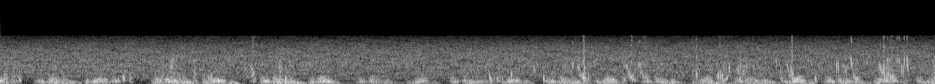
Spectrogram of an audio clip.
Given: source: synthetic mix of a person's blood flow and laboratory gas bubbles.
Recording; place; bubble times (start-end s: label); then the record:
Doppler ultrasound of blood flow; precordium
0.02-0.23 s: bubbles
1.10-1.35 s: bubbles
1.58-1.87 s: bubbles
1.91-1.99 s: bubbles
2.04-2.20 s: bubbles
2.44-2.57 s: bubbles
2.81-2.95 s: bubbles
4.86-5.16 s: bubbles
5.33-5.37 s: bubbles
5.40-5.49 s: bubbles
5.70-5.95 s: bubbles
6.23-6.53 s: bubbles
6.92-7.00 s: bubbles
7.15-7.50 s: bubbles
7.74-8.00 s: bubbles
8.08-8.19 s: bubbles
8.33-8.62 s: bubbles
8.78-9.14 s: bubbles
From the record:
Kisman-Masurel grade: 232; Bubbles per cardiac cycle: several, 3 to 8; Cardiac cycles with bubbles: 50 to 99%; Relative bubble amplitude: moderate (0.250 to 0.450); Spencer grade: 3 (all of the cardiac periods contain showers or single bubble signals, but not dominating or overriding the cardiac motion signals); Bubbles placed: anywhere in the cardiac cycle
